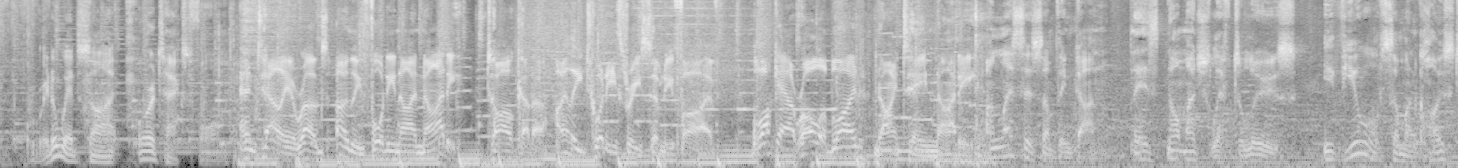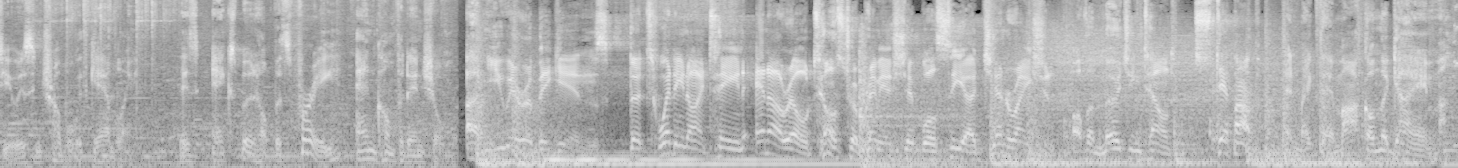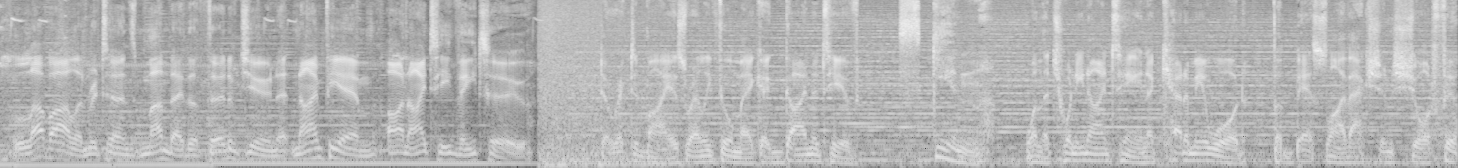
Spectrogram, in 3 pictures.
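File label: English Australian, male, accent of australia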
